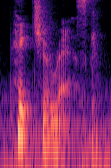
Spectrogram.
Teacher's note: trọng âm chính đó là âm tiết thứ ba là resque và âm k ở cuối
